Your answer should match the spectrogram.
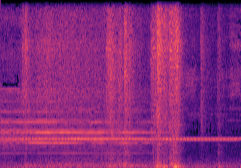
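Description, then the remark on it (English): A Pendeltåg commuter train travelling south from Stockholm, Sweden, toward Nynäshamn: a steady low rumble with a faint high electric whine throughout and a brief burst of louder clattering near the end, as if passing over rail joints. “Getting to Nynäshamn is super easy by Pendeltåg, and thankfully, you don't even need an additional train ticket to get there.”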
